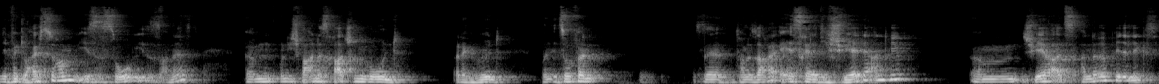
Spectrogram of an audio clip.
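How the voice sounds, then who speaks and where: A man with a dark, mellow, somewhat breathy voice talks at a medium pitch with lively intonation. He goes at a fairly quick pace with long, frequent pauses, and the room has audible echo. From Mainz, Germany. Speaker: cyclist and e-bike expert. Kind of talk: casual interview.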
